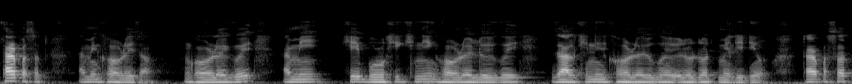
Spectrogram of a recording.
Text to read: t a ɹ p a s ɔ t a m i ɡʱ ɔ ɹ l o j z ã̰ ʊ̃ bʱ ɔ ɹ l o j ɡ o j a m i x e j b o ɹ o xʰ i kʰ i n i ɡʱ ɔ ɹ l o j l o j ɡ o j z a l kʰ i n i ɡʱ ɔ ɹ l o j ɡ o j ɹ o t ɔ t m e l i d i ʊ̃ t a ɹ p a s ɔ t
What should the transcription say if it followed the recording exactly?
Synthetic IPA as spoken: t a ɹ p a s ɔ t a m i ɡʱ ɔ ɹ l o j z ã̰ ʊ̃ ɡʱ ɔ ɹ l o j ɡ o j a m i x e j b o ɹ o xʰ i kʰ i n i ɡʱ ɔ ɹ l o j l o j ɡ o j z a l kʰ i n i ɡʱ ɔ ɹ l o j ɡ o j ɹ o d ɔ t m e l i d i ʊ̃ t a ɹ p a s ɔ t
